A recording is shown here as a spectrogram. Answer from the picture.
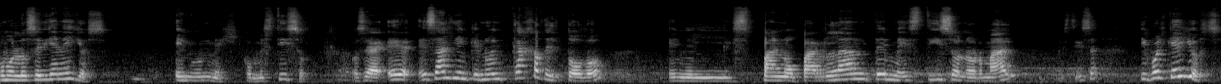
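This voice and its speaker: A woman speaks at a fairly high pitch and a fairly slow pace, with very wide pitch swings. Noticeable background noise sits behind her. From Mexico City, Mexico. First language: Catalan (speaking Spanish). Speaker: interviewee, cultural figure. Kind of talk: interview testimony. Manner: halting.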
